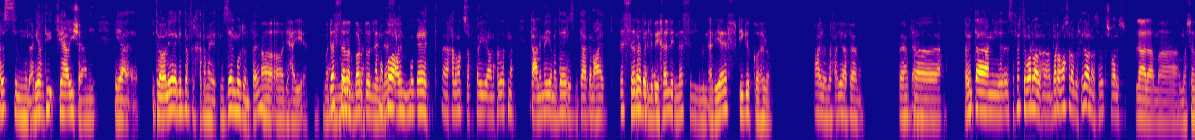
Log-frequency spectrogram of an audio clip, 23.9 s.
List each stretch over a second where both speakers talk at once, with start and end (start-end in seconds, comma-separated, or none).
6.6-7.9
